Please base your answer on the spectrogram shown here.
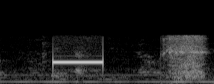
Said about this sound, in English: If you leave a message after the beep, there's a good chance we'll call you back.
